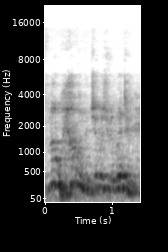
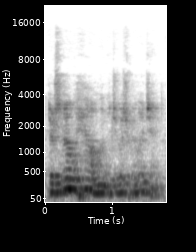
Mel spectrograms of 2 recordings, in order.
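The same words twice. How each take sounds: First: Higher, outraged echo of the line; indignant disbelief. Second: Said in the usual way. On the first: Retold or imitated. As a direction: repeat it back like you can't believe it. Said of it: "He goes".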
